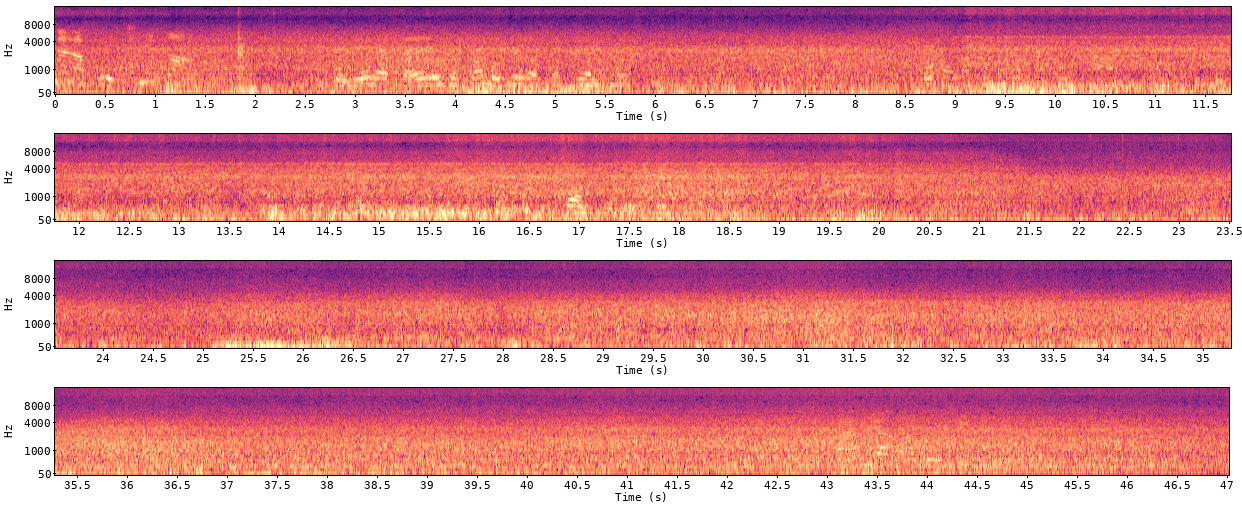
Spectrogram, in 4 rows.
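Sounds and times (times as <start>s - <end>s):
heavy rain and wind: 0.0s - 47.0s
low rumble: 0.4s - 29.0s.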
